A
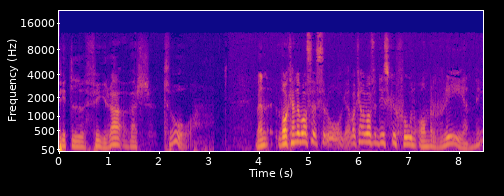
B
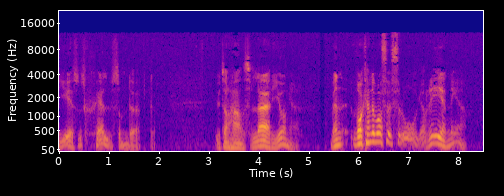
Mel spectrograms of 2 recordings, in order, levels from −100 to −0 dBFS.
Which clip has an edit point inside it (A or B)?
B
